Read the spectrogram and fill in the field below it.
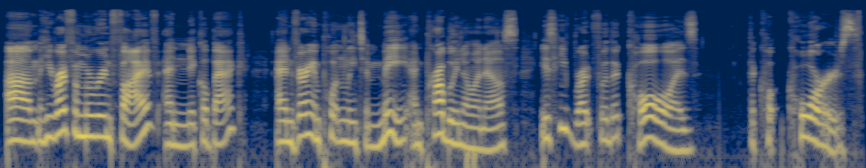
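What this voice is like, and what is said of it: Speaker's own regional accent. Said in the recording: “sorry, my accent, the cause”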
